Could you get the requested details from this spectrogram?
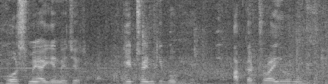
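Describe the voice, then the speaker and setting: An actor playing a calm, sensible train ticket examiner in a horror audio drama. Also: male voice, a little high, normal speed, background noise, natural voice. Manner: reassuring, then scared.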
